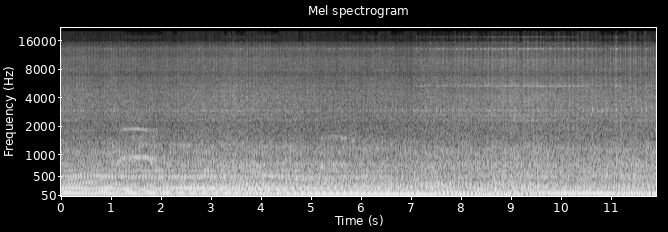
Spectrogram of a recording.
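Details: 1944 Cleveland 3-268A three-cylinder two-stroke diesel, revived after sitting, first run after fuel-delivery fix: deep steady low thump, even beat, all cylinders firing, no misses; normal smooth idle.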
